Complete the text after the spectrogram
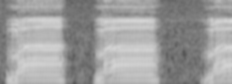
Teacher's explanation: আস্তে আস্তে আওয়াজটা বাতাসে মিলিয়ে যাবে, মা, এক আলিফ, বেশি না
